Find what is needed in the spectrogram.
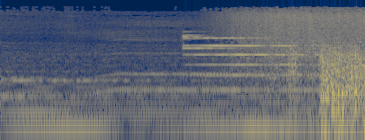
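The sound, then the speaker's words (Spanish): A rolling thunderstorm rumble with rain, heard alone, builds gradually over sustained tones and breaks into a louder crack near the end. “Soy el tronar de las tormentas.”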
